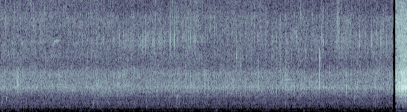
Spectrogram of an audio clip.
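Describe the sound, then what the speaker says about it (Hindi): Beef with softened tomatoes fries in a pan, a soft, even sizzle hissing quietly and steadily throughout, close by, with a sudden louder burst right at the end. "अच्छी तरह से फ्राई करेंगे गोश्त को।"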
